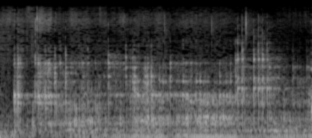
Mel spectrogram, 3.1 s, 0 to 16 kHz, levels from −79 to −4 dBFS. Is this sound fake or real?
real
